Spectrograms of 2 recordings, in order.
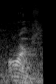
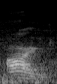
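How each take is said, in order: First: It is said with a British accent. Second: It is said with an American accent. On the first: "In British English, it is aren't, like uncle's aunt" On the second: "But in the American English, it is aren't"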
